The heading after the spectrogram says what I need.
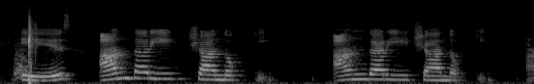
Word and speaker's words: andari cha nokki: All right, there isn't quite a T in that no sound. It's actually an H. However, because the next syllable starts with a G, you stop the syllable short, and instead of saying no, right, with that no sound at the end, you actually add a little bit of a stop, right? So it's no, right? Andari cha nokki.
